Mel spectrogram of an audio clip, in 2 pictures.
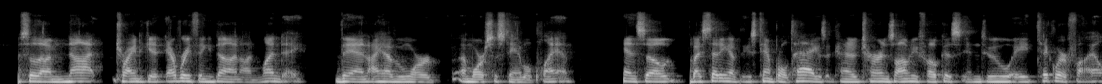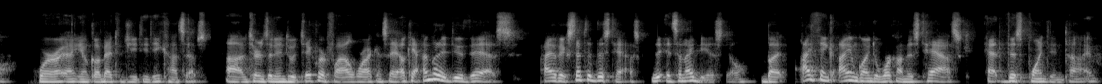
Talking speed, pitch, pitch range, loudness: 240 wpm, 130 Hz, 120-140 Hz, -22 LUFS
